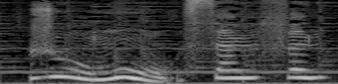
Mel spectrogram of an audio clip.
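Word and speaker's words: жу му сан фэн (入木三分): Слово «жу» произносится в 4-м тоне. Переводится как «пропитать», «проникать». Слово «му» произносится также в 4-м тоне. В переводе это «дерево». – Слово «сань» произносится в 1-м тоне. Это числительное 3. Слово «фэнь» произносится также в 1-м тоне. Это название меры длины. В данном контексте «сань фэнь» равно 1 сантиметру.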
